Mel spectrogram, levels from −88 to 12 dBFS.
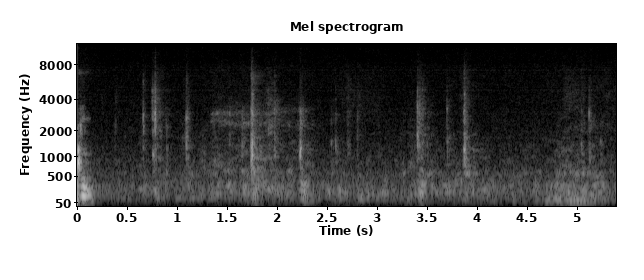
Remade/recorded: remade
